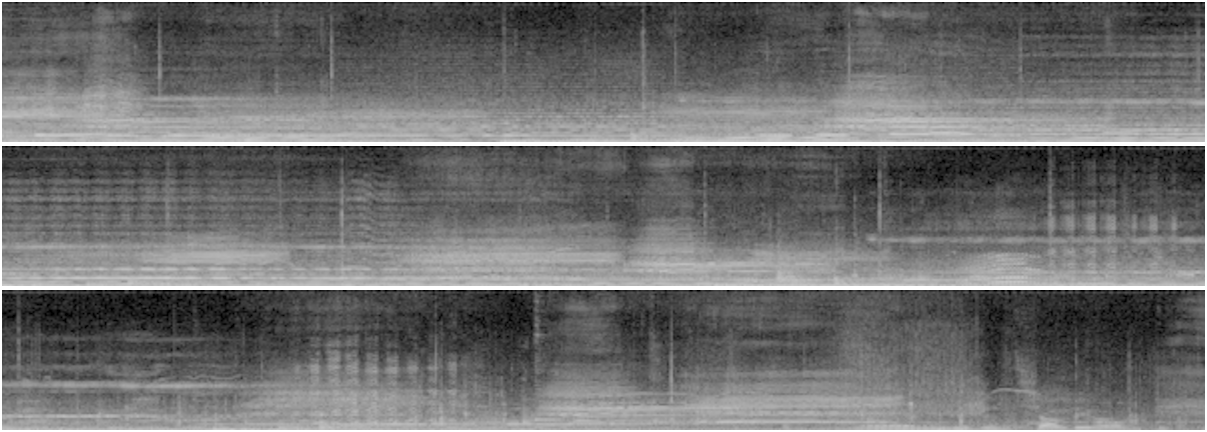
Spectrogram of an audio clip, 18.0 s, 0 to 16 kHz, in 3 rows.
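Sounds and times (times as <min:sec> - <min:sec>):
background music with low drone: 0:00.0 - 0:17.7
goats and sheep bleating: 0:00.0 - 0:18.0.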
